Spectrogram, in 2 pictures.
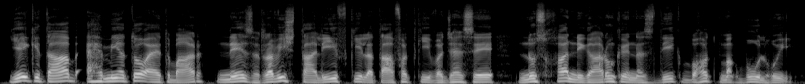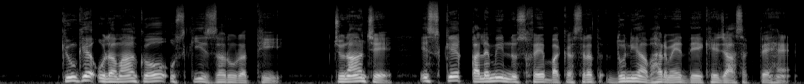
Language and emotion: Urdu, neutral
